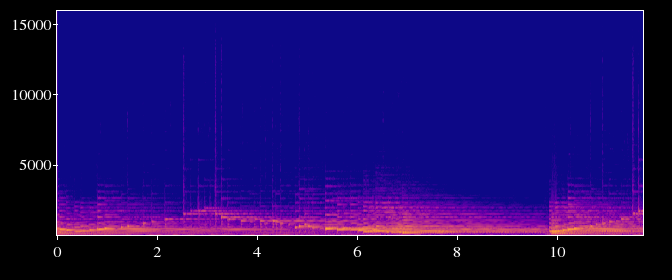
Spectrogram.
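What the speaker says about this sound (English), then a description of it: "So now the piano sample sounds like this." Piano sample pitched down 300 cents for a beat, darker and lower chords with rolling runs that restart near the end, loud and continuous with no voices.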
